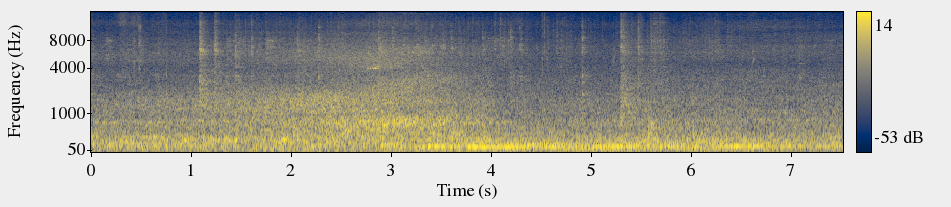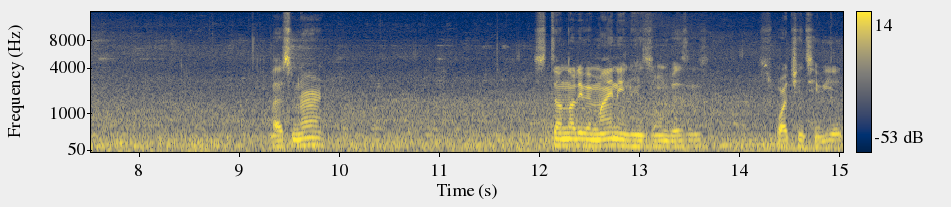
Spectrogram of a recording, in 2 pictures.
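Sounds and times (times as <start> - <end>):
vehicle passing: 0.0 - 10.0.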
